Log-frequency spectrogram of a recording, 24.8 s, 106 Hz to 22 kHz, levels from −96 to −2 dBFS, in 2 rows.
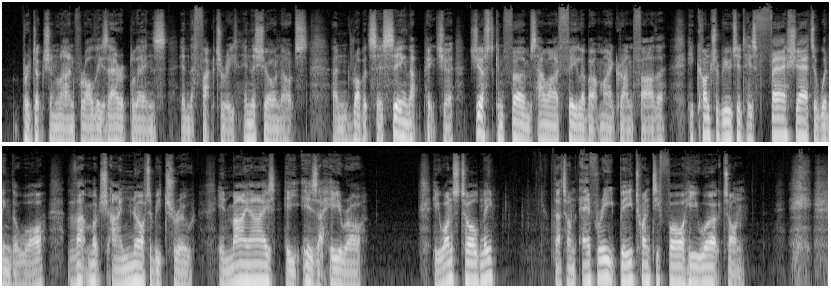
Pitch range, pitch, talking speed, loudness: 90-120 Hz, 100 Hz, 150 wpm, -21 LUFS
